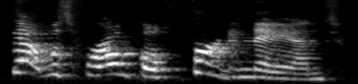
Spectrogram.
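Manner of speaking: high, loud defiant yell; yelled back. A narrator's reading. Satyr yelling back at monster, defiant. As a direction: shout revenge triumphantly. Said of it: "Grover yelled back".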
